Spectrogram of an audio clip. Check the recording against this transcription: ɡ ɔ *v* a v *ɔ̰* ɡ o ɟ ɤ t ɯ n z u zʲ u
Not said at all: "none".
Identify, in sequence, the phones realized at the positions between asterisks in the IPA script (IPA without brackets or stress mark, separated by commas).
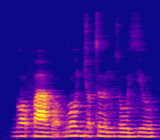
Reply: f, ɔ̰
